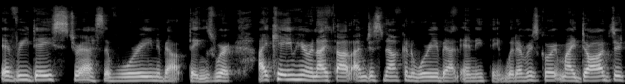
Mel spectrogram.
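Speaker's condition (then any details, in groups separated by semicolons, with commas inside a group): No condition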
